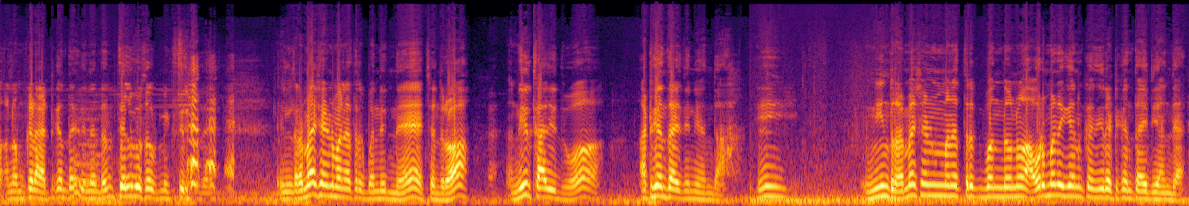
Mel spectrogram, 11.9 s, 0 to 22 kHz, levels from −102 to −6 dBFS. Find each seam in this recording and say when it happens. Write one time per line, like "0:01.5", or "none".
0:07.4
